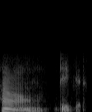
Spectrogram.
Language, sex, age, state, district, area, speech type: Marathi, female, 60+, Maharashtra, Thane, rural, conversation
